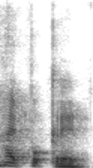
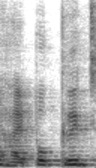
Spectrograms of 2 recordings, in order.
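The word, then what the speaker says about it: hypocrite: साथ ही साथ आपको मैं बता दूं यहां पे जो आई है ना, इसका जो प्रोनाउंसिएशन है वो ए है, मतलब हाइपोक्राइट नहीं बोलेंगे, हाइपोक्रिट नहीं बोलेंगे, इसको हाइपोक्रेट बोलेंगे, ठीक है ना।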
